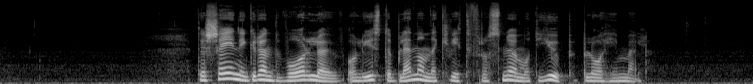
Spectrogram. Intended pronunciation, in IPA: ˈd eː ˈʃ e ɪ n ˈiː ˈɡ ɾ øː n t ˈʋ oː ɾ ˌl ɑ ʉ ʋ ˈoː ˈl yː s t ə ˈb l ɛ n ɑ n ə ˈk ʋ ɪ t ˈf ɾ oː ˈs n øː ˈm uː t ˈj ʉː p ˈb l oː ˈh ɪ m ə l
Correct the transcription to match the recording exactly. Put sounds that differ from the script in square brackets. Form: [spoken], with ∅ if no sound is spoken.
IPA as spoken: ˈd eː ˈʃ e ɪ n ˈiː ˈɡ ɾ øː n t ˈʋ oː ɾ ˌl ɑ ʉ ʋ ˈoː ˈl yː s t ə ˈb l ɛ n ɑ n ə ˈk ʋ ɪ t ˈf ɾ oː ˈs n øː ˈm uː t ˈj ʉː p ˈb l oː ˈh ɪ m ə l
